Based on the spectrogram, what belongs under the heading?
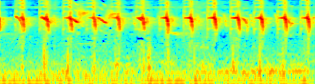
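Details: Fighting, chatty plain prinia (prenjak sawah) calling klik-klik: high, sharp, downslurred clicks, around twelve in three seconds, spaced evenly at roughly two per second.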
